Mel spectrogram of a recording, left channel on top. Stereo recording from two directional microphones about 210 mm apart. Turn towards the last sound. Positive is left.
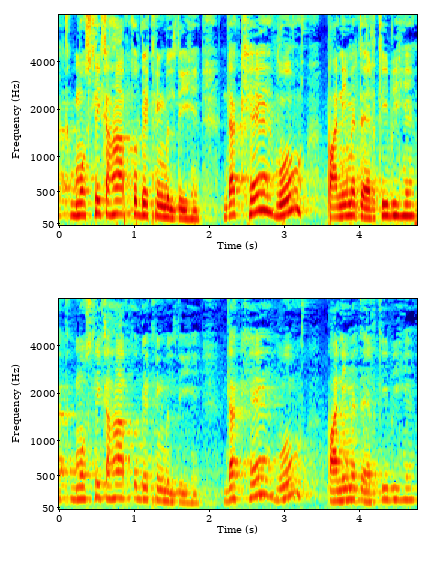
turn(degrees=45)  # may be behind; listen again after turning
